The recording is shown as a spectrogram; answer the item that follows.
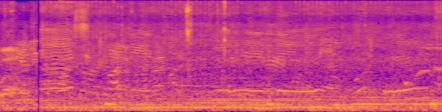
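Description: A young child's voice and street chatter over a steady low vehicle engine hum, with a brief dropout in the sound about half a second in.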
